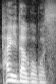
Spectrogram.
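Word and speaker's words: παιδαγωγός: 발음이 잘 안 되는데 한번 따라해 볼까요? 파이다고스.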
